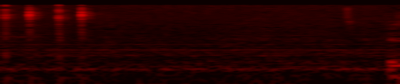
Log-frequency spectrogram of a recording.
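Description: Faint computer mouse clicks: a quick cluster of clicks just after the start as a folder is double-clicked open, and a couple more near the end, over a low steady hum.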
